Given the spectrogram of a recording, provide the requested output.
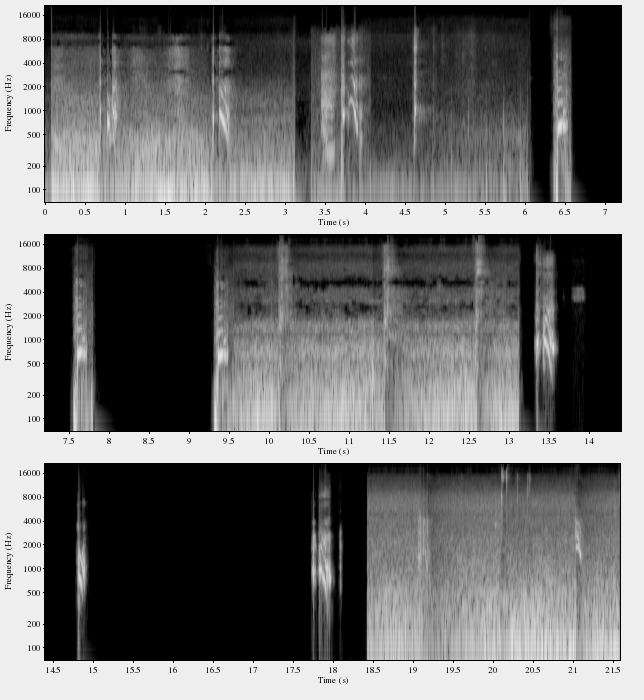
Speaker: Kitten hiccups caught on camera. Cutest sound ever.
